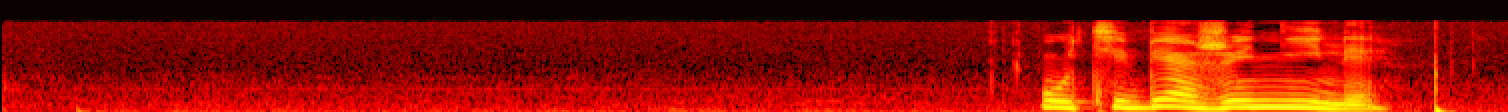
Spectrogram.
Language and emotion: Russian, neutral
